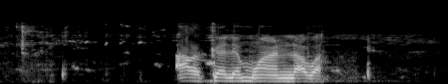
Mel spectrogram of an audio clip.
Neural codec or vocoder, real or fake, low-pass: none; real; 7.2 kHz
